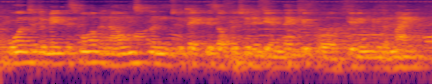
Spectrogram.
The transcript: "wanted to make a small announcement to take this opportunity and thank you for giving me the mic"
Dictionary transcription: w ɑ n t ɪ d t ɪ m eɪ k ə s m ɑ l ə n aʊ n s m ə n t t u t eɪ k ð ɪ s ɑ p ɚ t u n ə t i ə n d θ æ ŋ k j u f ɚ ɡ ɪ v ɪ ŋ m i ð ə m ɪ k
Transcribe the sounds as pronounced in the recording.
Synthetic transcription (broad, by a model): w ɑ n t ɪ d t ɪ m eɪ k ə s m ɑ n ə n aʊ n s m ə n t t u t eɪ k ð ɪ s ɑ p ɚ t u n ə t i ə n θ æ ŋ k j u f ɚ ɡ ɪ v ɪ ŋ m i ð ə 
